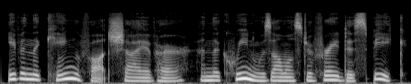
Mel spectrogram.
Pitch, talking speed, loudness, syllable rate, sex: 195 Hz, 220 wpm, -16 LUFS, 4.7 syllables/s, female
